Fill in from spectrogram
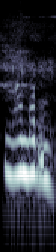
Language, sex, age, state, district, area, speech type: Assamese, female, 45-60, Assam, Darrang, rural, spontaneous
